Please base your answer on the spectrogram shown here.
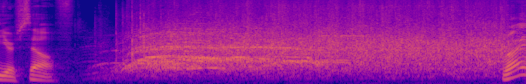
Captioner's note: cheers and applause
